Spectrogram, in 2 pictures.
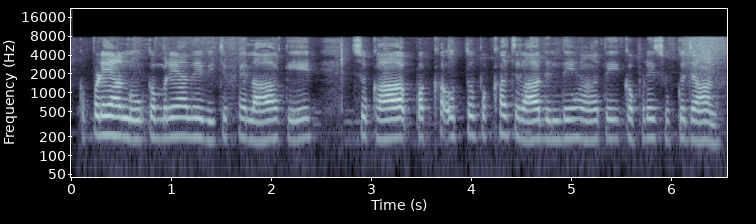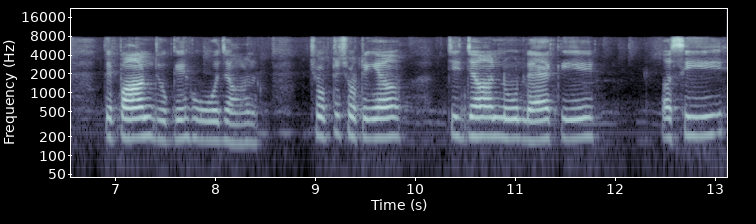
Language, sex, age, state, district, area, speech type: Punjabi, female, 60+, Punjab, Jalandhar, urban, spontaneous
